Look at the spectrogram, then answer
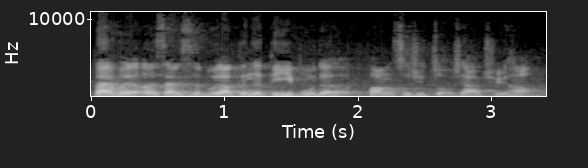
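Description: A man's voice: medium pitch, lively intonation, quick pace, a little mellow. Man coaching a choir in a reverberant hall. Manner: counts singers in and sings lines to demonstrate; patient, encouraging, repeats instructions. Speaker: choir director. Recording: long hall reverb with piano behind. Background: piano accompaniment.

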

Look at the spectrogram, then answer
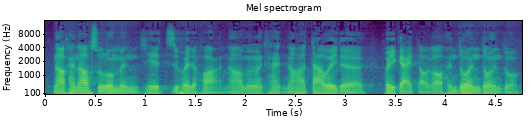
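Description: A teenage boy giving a church testimony in a rambling, halting way, with many restarts. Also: fairly low pitch. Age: teens. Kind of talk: personal testimony. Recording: long hall reverb.

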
